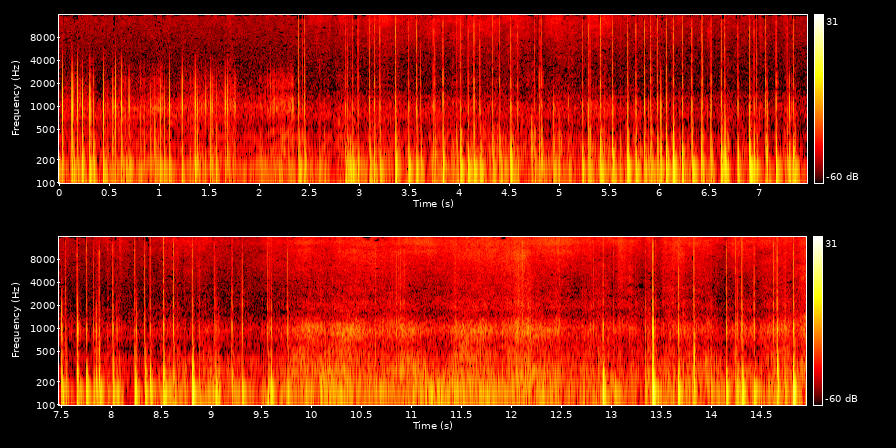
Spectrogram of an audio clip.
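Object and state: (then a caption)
Leather-bound notebook. Long nails tap rapidly on the cover of a brown textured leather-look notebook with a ribbon marker, while hands hold it at the sides. The result is a dense run of short, dull, low-pitched taps with almost no ring, layered over a steady low hum.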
